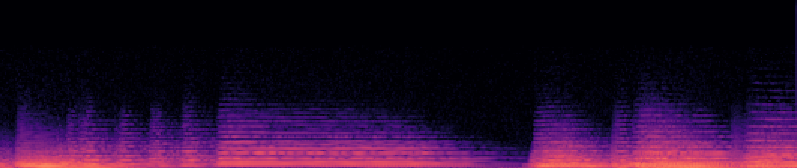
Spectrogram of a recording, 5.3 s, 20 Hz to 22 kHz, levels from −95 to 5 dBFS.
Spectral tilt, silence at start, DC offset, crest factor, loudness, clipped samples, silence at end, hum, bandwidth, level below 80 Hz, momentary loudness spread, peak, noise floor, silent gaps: -7 dB/octave; 0 s; under 0.1%; 16 dB; -28 LUFS; under 0.1%; 0 s; none; 8.2 kHz; -62 dBFS; 12 LU; -12 dBFS; -48 dBFS; none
